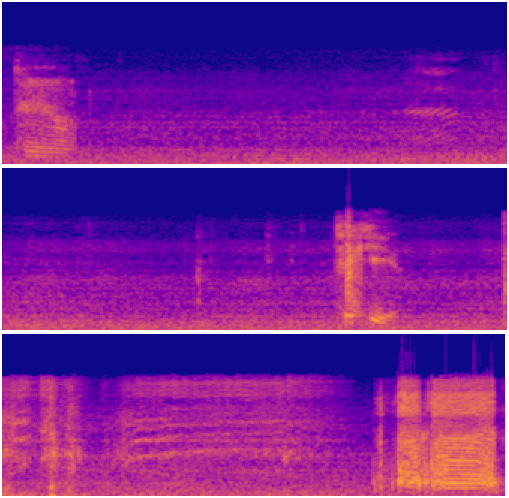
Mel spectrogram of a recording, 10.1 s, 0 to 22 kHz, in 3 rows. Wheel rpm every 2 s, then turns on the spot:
0, 0, 0, 90, 20.
none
